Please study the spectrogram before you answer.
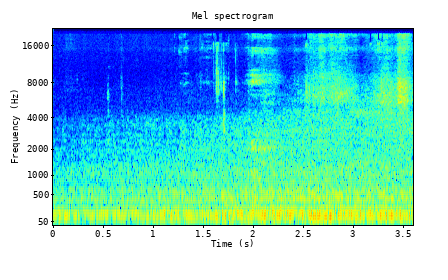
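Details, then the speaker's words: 2007 Ford C-Max at 230,000 km, cruising around 60–70 km/h: steady low drone under the road noise at constant pitch; a front wheel hub bearing is humming, side not yet identified. "ну вот через двести тридцать тысяч загудел подшипник и сайте 230000"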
